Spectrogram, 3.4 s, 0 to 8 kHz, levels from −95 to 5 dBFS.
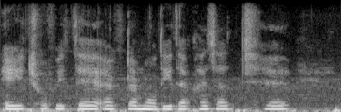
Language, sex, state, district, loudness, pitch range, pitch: Bengali, female, West Bengal, Kolkata, -14 LUFS, 225-235 Hz, 235 Hz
